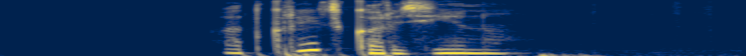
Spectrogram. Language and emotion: Russian, sad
